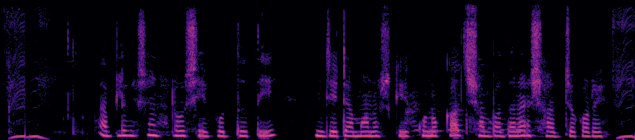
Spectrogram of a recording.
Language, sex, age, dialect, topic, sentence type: Bengali, female, 18-24, Northern/Varendri, agriculture, statement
